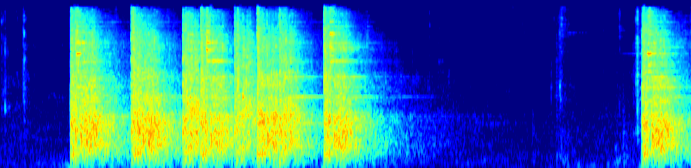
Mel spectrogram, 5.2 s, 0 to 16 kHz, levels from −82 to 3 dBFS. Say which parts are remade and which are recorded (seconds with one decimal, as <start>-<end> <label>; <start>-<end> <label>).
0.0-3.8 recorded; 3.8-5.2 remade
